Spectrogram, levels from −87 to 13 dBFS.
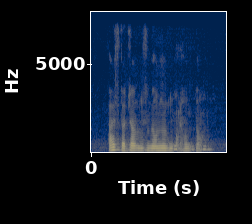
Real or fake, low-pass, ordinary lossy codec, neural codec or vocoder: fake; 7.2 kHz; none; autoencoder, 22.05 kHz, a latent of 192 numbers a frame, VITS, trained on one speaker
